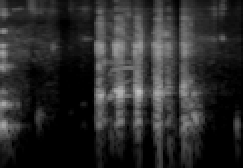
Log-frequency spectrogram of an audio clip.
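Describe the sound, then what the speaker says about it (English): A short vocal sound followed by a cluster of rough, chopped throat-clearing bursts, close and fairly loud. "Let me clear my throat."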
